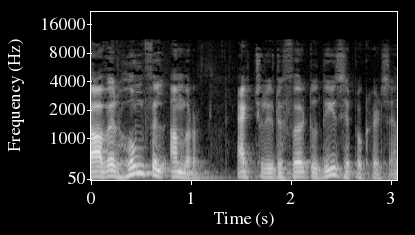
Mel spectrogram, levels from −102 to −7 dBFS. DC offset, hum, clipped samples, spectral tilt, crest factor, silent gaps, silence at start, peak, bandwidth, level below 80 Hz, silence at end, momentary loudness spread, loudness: under 0.1%; none; under 0.1%; -7 dB/octave; 20 dB; none; 0 s; -8 dBFS; 11 kHz; -54 dBFS; 0 s; 11 LU; -29 LUFS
